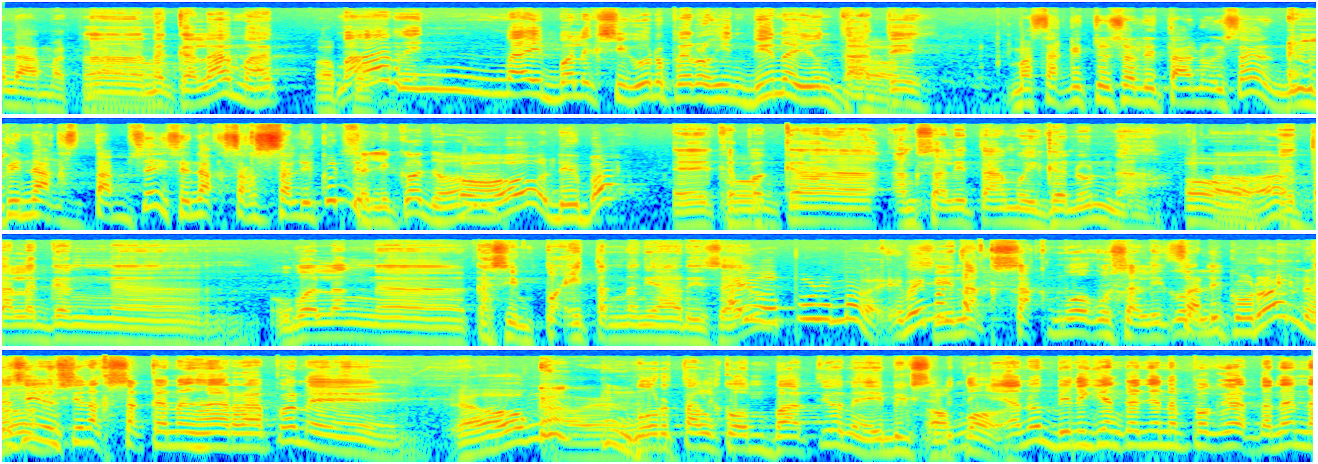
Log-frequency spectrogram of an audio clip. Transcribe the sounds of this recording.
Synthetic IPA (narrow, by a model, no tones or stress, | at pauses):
ɐlaːmɐt̪̚anɐɡ̚kɐlaːmɐt̪̚omɐʔaːɾɪŋnɐʔɪbɐlɪk̚sɪɡuːɾopɛːɾohɪnd̪inɐjʊnd̪aːɛ | mɐsɐkɪt̪̚jʊnsɐlɪt̪aːnoʔɪsanpɪnakst̪ɐb̚sɐɪsɪnɐksakssɐlɪkod̪lɪkod̪oːʔod̪ɪba | ʔɛkɐpɐɡ̚kaɐŋsɐlɪt̪aːmoɐjɡɐnonːɐ̰ʔoːʔoɐjt̪ɐlɐɡaŋa̰ | walɐŋakɐsɪmpaʔɪt̪ɐŋnɐŋjaːɾisɐjopuɾɐmɐamajsɪnɐksak̚moɐkosɐlɪkosɐlɪkoɾankɐsɛjʊŋsɪnɐk̚sakːɐnɐŋhaɾaːpanɛ | oŋmoɾt̪alkombat̪jonɛibɪɡsɐnɐnobɪnɪɡjaŋkɐɲːanɐŋpɐɡat̪ɐnan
